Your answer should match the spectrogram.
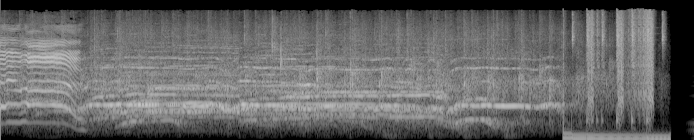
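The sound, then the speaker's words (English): A crowd applauds and cheers loudly and steadily, with whoops and shouts over continuous clapping, before an abrupt cut to a different bright, punchy sound at the end. “Another round of applause for”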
